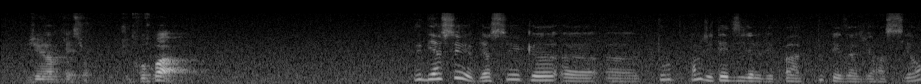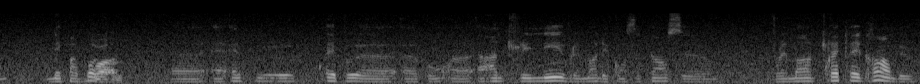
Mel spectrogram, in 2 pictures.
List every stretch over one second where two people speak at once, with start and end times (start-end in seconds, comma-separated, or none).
none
